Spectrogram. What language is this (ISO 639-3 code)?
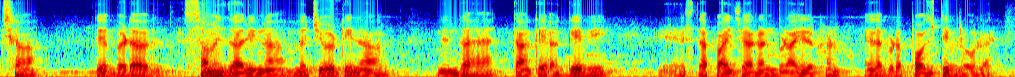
pan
